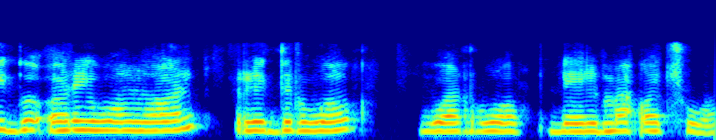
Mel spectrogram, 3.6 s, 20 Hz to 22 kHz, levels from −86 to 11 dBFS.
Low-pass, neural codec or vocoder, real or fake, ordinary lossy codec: 7.2 kHz; codec, 16 kHz, 2 kbps, FreqCodec, smaller model; fake; none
